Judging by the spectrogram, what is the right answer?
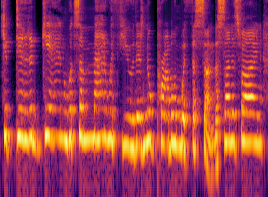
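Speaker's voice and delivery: high, loud exasperated scolding; exasperated outrage. Real, not acted. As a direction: scold him, fed up and loud. Outraged at the cop.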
